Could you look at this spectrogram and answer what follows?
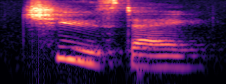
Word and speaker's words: Tuesday: Tuesday to Wednesday but the hack is that it's just the word choose and then day Tuesday easy now on Tuesdays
